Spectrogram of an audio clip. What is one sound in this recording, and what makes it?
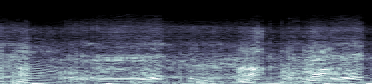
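Tyres squelch through mud.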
